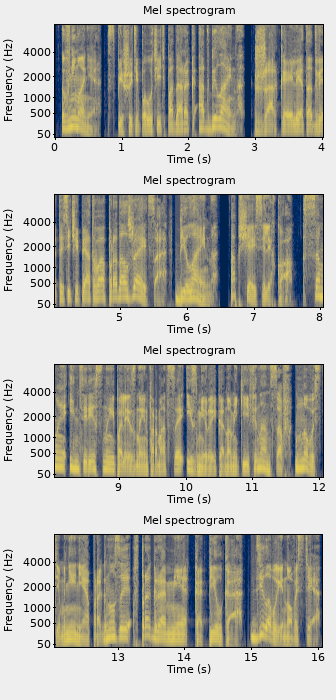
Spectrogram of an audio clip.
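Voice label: Russian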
